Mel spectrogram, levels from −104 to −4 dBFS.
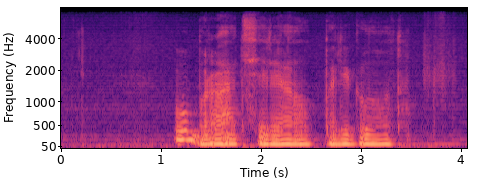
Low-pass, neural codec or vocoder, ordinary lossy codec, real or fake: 7.2 kHz; vocoder, 24 kHz, 100 mel bands, Vocos; none; fake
